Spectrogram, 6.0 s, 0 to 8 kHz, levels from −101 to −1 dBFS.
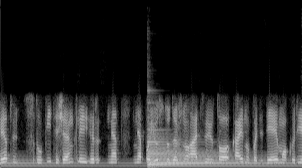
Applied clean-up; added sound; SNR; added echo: none; Acoustic guitar; 7 dB; none.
